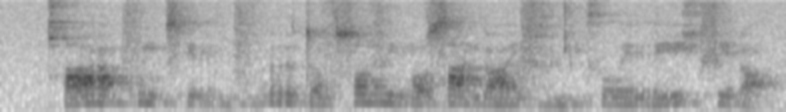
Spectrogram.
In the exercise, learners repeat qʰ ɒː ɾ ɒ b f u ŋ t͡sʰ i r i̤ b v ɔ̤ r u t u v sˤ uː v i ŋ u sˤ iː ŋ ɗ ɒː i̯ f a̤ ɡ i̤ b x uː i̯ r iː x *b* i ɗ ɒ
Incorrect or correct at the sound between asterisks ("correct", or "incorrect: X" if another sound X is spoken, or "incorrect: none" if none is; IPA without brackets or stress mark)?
incorrect: f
